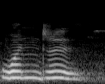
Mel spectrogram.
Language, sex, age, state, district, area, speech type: Tamil, female, 30-45, Tamil Nadu, Thoothukudi, rural, read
